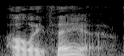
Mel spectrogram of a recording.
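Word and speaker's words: Aletheia (ἀλήθεια): Alethenos is an adjective that is related to the noun, you know the noun, aletheia. A-L, long E-T-H-E-I-A. Aletheia. And aletheia is the noun that means absolute truth. So point two, aletheia is the noun that means absolute truth.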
